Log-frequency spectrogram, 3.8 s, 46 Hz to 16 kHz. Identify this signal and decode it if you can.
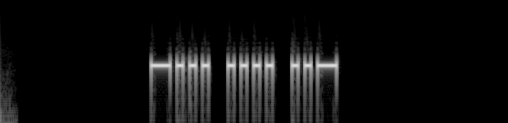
Morse code, heard as a keyed tone, about 25 wpm, 700 Hz. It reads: BHU
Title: USA Call Sign Postfixes - 3 Letters 25wpm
